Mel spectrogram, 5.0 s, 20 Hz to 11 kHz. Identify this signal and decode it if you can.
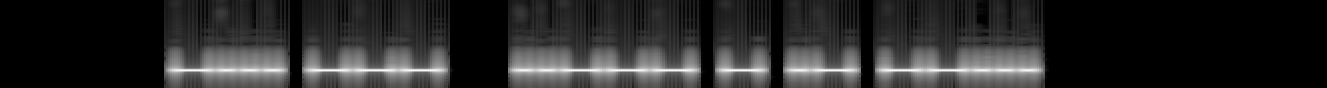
Morse code, heard as a keyed tone, about 28 wpm, 700 Hz. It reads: BO 2TA7
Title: CWT Exchange 28wpm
